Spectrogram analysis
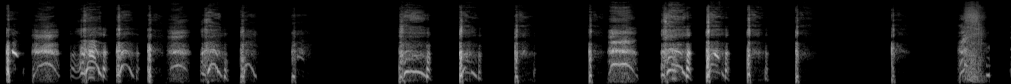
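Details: Acted cough by a male voice actor, part of a wordless cough/illness/hyperventilation voice collection: repeated short, harsh coughs in clusters with brief pauses.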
